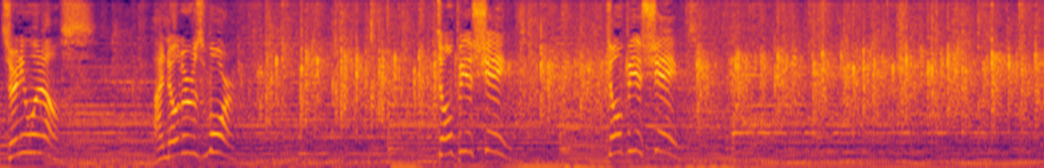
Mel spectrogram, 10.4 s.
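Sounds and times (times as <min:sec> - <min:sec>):
speech: 0:00.0 - 0:03.3, 0:04.4 - 0:07.7
crowd clapping: 0:01.3 - 0:10.4.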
